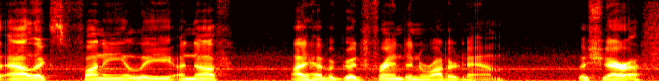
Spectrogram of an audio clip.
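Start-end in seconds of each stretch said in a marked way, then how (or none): none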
